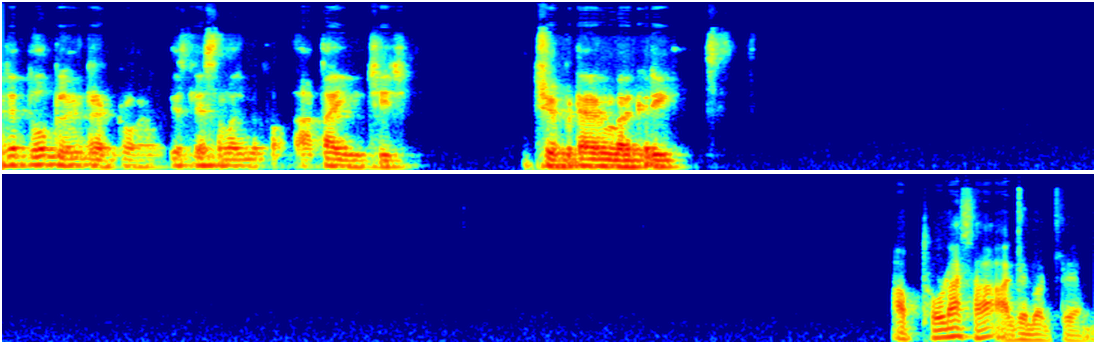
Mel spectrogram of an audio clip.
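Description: A young man speaks clearly into a clip-on microphone, with pauses.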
